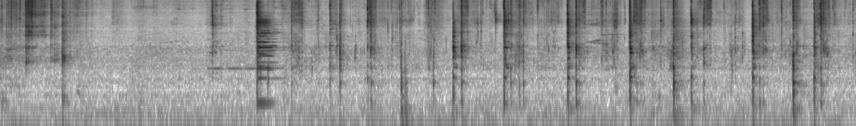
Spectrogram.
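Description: Raw shrimp being mixed by hand with egg and spices in a stainless steel bowl: irregular wet squishing and sharp clicks against the metal bowl, starting about three seconds in and growing frequent.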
